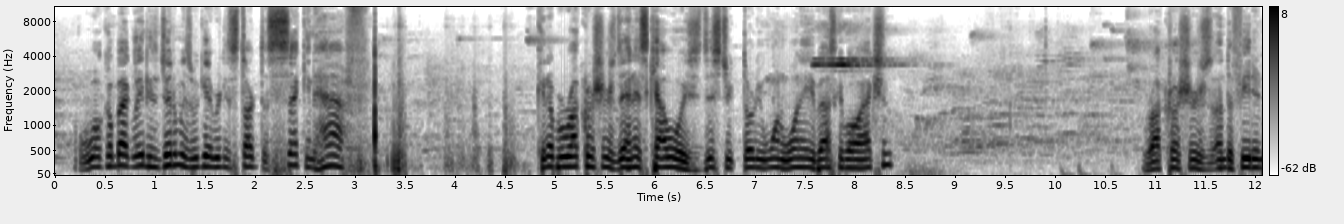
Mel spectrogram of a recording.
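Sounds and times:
man speaking: 4.8s - 8.4s, 10.9s - 12.0s
gym ambience: 7.0s - 11.4s.

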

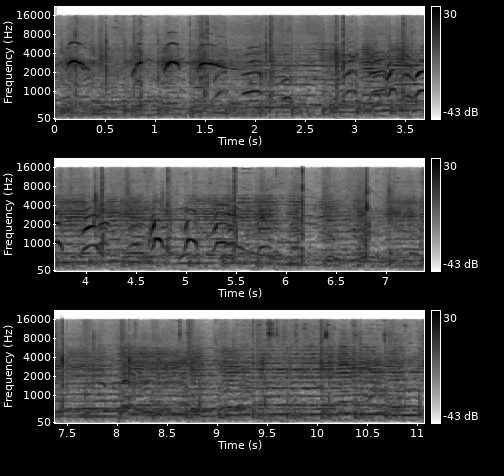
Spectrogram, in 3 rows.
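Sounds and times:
live dance music: 0.0s - 11.0s.

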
